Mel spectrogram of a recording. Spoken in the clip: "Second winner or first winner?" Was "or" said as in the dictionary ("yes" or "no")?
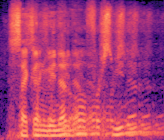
no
